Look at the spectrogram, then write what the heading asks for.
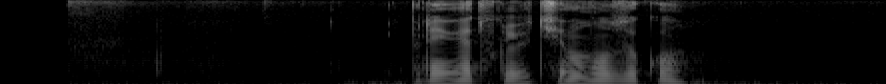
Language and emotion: Russian, neutral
